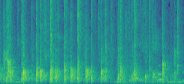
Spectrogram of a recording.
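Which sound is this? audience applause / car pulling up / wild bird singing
audience applause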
